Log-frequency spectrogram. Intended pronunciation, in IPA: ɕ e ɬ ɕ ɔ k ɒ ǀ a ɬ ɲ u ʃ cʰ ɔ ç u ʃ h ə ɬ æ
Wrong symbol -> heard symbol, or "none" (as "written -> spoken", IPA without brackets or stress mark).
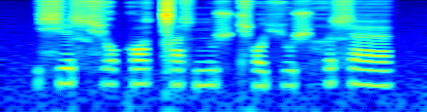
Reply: none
